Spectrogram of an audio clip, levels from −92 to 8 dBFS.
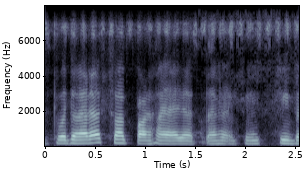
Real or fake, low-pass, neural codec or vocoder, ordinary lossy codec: fake; 7.2 kHz; codec, 16 kHz, 2 kbps, FreqCodec, larger model; Opus, 24 kbps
